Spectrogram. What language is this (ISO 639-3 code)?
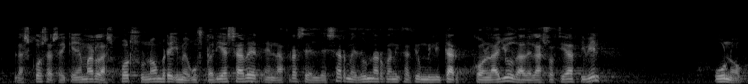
spa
